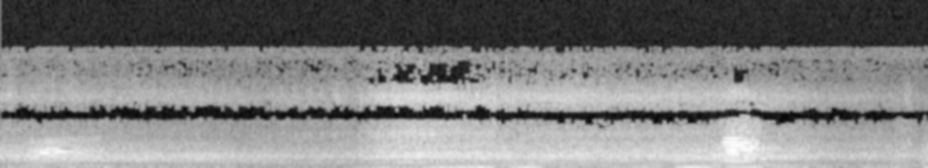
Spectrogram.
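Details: A cat, on this day somewhere other than its usual place, lets out two harmonic meows several seconds apart, one at the start and one near the end, over continuous vehicle hum and road noise.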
